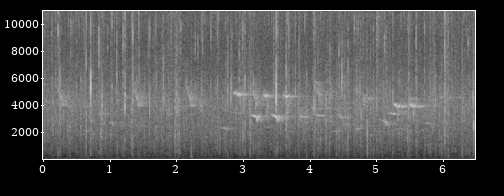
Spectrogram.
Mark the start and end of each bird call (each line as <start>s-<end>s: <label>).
2.6s-4.7s: Apapane (Himatione sanguinea)
5.0s-5.8s: Apapane (Himatione sanguinea)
